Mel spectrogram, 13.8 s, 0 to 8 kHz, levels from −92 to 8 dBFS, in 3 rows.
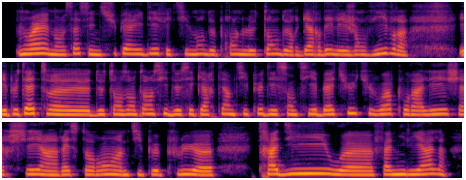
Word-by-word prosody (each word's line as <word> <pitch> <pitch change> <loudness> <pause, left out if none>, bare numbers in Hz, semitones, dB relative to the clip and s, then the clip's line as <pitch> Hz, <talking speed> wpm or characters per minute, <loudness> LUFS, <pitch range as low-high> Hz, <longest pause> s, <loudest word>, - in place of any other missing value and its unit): Mouais, 250 +3 +3
non, 215 -2 +2
ça, 235 +5 -4
c'est 260 -4 -3
une 210 - +2
super 245 +4 -4
idée, 235 +1 -2
effectivement, 225 -1 -4
de 215 -1 -1
prendre 220 +2 -3
le 210 0 0
temps 240 +3 -5
de 215 -2 -1
regarder 215 +3 -3
les 205 -2 0
gens 210 +1 -4
vivre 225 +1 -2 0.5
et 215 +1 +3
peut-être, 255 +1 +2
heu, 210 -2 +3
de 205 +3 0
temps 220 0 -1
en 220 -1 +1
temps 240 +1 -3
aussi, 235 +1 -2
de 215 +1 +1
s'écarter 220 +2 -3
un 235 - +2
petit 225 +1 -3
peu 235 +4 -3
des 220 +1 +1
sentiers 215 +1 -2
battus, 225 +6 0
tu 260 -2 -9
vois? 230 +3 -1
Pour 225 -2 -3
aller 220 +3 0
chercher 230 0 -3
un 200 -2 +1
restaurant 205 +2 -1
un 205 - +1
petit 200 0 -5
peu 205 +1 -1
plus, 225 +3 +1
heu, 190 -2 +3 0.4
tradi 255 +3 +4
ou, 220 -3 +3
heu, 200 -1 +1
familial. 220 +2 +2
220 Hz, 210 wpm, -21 LUFS, 210-235 Hz, 0.5 s, tradi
